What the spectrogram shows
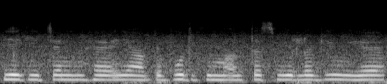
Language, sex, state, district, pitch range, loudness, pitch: Hindi, female, Haryana, Rohtak, 210-220 Hz, -15 LUFS, 215 Hz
